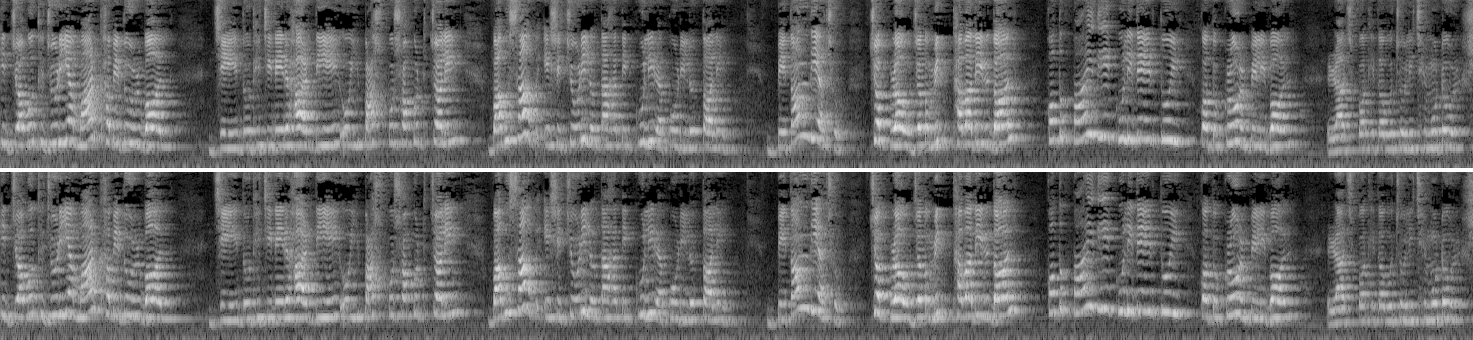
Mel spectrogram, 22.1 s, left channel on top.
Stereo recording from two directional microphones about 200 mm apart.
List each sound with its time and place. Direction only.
0.0 s a woman's voice: 20° right (ahead or behind)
